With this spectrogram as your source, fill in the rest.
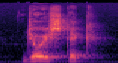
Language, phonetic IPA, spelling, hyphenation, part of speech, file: Dutch, [ˈd͡ʒɔi̯.stɪk], joystick, joy‧stick, noun, Nl-joystick.ogg
- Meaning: 1. joystick (mechanical control device) 2. tiller extension (attachment to the tiller)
